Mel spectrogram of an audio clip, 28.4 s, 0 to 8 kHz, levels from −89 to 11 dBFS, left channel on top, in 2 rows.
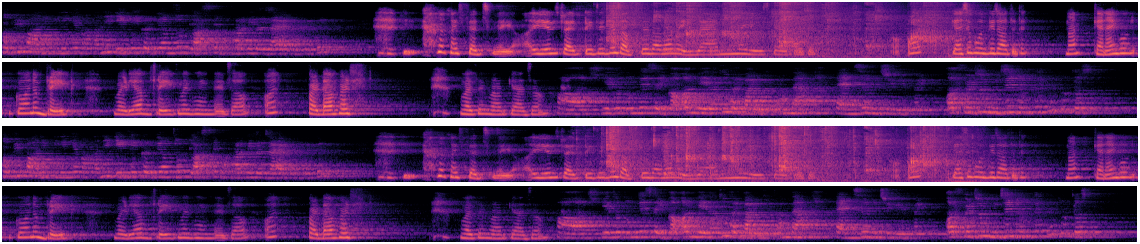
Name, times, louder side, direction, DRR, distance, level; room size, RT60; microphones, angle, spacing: voice 1, 0.0-4.1 17.3-17.4 21.1-24.3 24.6-27.8, right 1 dB, 55° right, -3 dB, 6.9 m, -31 dB
voice 2, 4.6-10.5 11.1-11.5 11.9-12.9 13.3-17.7 18.0-18.7 19.6-21.0, left 4 dB, 45° left, 15 dB, 0.4 m, -24 dB
sound 1, 7.1-12.3, right 4 dB, 85° right, 2.5 m, -29 dB
29.0 x 24.5 x 3.9 m, 2.4 s
head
